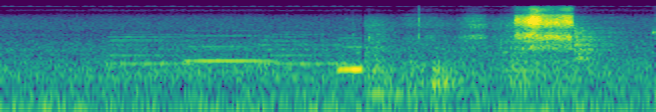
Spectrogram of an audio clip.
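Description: A short electronic tune of a few thin notes stepping down in pitch, followed by a sharp knock near the end.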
